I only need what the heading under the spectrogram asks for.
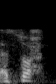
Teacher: ترك الهمس في التاء في كلمة السحت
